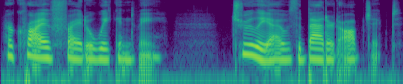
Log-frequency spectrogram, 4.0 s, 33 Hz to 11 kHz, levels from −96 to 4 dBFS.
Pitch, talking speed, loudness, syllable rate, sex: 200 Hz, 180 wpm, -20 LUFS, 5.8 syllables/s, female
